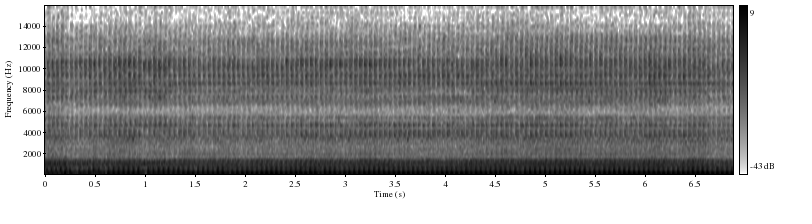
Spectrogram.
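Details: Hard-worked single-cylinder motor-cultivator, which knocked and stalled in autumn, catches after valve clearances were set (intake 0.20, exhaust 0.15): settles into an even thumping idle with no stray ticking; normal running.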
